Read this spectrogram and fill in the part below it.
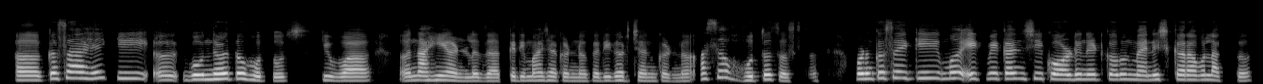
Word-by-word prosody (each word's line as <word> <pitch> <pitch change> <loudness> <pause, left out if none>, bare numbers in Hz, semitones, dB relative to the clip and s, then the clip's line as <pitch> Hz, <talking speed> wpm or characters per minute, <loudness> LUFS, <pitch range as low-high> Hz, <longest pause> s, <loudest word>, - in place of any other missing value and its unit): अ, 200 0 +3
कसं 265 +3 +3
आहे, 280 0 +3
की 275 -3 -5
अ, 195 - -3 0.3
गोंधळ 225 +3 +7
तर 265 - +7
होतोच 175 -3 -2 0.3
किंवा 180 -2 +1 0.5
अ, 180 - -2
नाही 200 +1 +2
आणलं 170 -3 0
जात. 160 0 -2
कधी 185 0 -2
माझ्याकडनं, 180 -3 -3
कधी 175 +1 -2
घरच्यांकडनं 165 -3 -4
असं 260 +5 -5 0.2
होतंच 185 +2 +1
असतं. 160 0 -7 0.4
पण 255 0 +5
कसं 285 +2 -2
आहे, 295 -1 -1
की 285 +1 -4
मग 280 +1 0
एकमेकांशी 260 +1 0
कोऑर्डिनेट 235 -1 +3
करून 235 0 +1
मॅनेज 220 +1 -1
करावं 215 -1 +2
लागतं. 190 -4 -4
215 Hz, 145 wpm, -20 LUFS, 180-260 Hz, 0.5 s, गोंधळ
